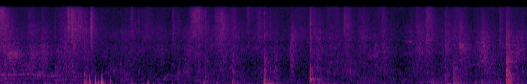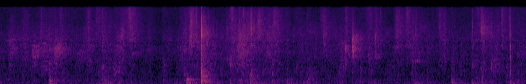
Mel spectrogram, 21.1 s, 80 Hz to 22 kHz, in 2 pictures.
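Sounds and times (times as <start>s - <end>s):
bodies thudding on mat: 4.8s - 6.9s, 8.7s - 10.6s.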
